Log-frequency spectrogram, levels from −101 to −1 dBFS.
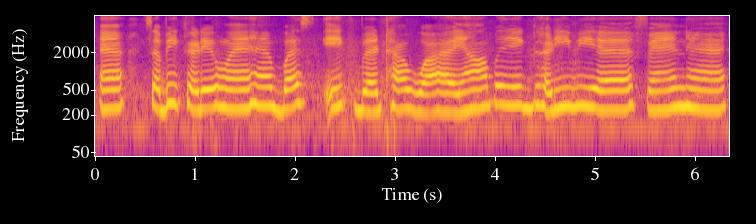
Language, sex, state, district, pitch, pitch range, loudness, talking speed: Hindi, female, Odisha, Sambalpur, 260 Hz, 250-280 Hz, -12 LUFS, 170 wpm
